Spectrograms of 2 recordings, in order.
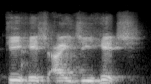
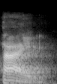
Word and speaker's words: thigh: is thigh it's not thai thailand even thailand thailand you know you know why because th sound only exists in english so kita tend to replace the th sound with d sound the sound sound that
